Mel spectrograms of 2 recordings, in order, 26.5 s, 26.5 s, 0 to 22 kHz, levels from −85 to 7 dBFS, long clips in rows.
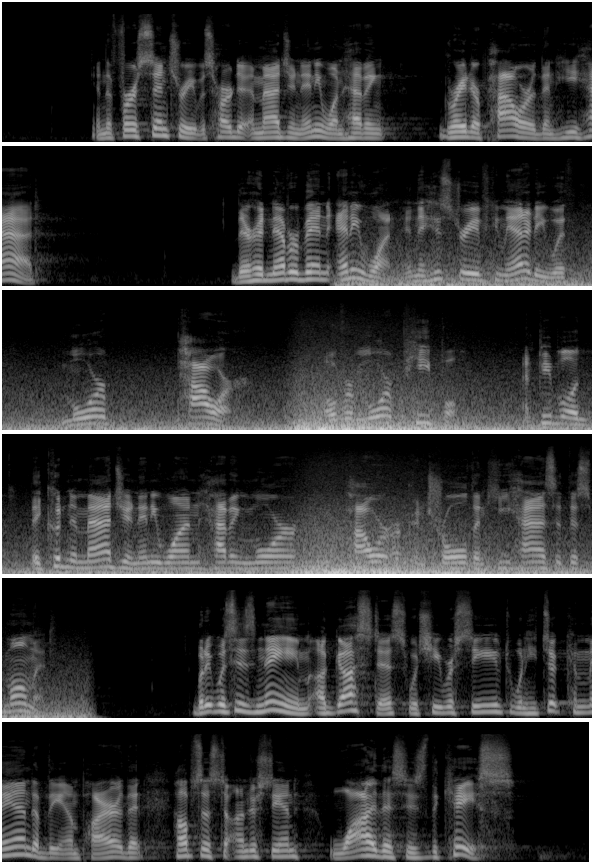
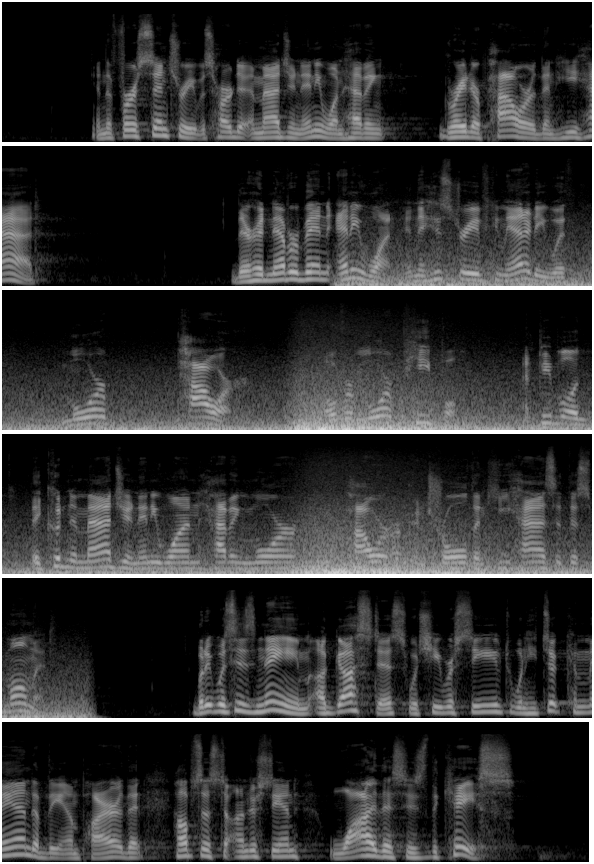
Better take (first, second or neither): first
